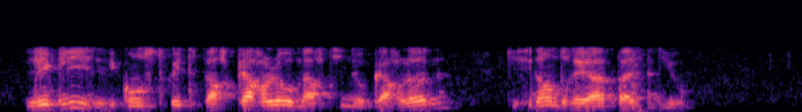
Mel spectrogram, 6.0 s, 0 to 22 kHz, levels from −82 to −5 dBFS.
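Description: Across the whole recording the speech has passed through the iLBC codec, and the damage is plainly audible: a slightly rough, synthetic edge on every syllable. The band runs only from about 300 Hz to 3.7 kHz, which fits a narrowband telephone line, and the texture suggests the 15.2 kbps mode with 20 ms frames. On a spectrogram everything above 3.7 kHz is empty, and the harmonics look slightly smeared and grainy.

At 0.76 to 0.83 s, a 60 ms stretch of lost iLBC frames (consistent with three dropped 20 ms frames) is covered by the decoder repeating the last pitch cycle blended with noise. It sounds like a brief held, faintly buzzy vowel, and the speech returns cleanly straight afterwards. The waveform shows a short run of near-identical periods, and the spectrogram shows flat, frozen harmonics with a little added noise.

At 3.98 s a CD skip produces a very brief mute and a tick, then playback resumes from a different point on the disc. 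The laser has jumped to another turn of the spiral. On the waveform there is a tiny gap with a sharp edge and a discontinuity either side. The spectrogram shows a thin vertical click line where the contours break abruptly.

At 4.74 to 4.87 s a longer 120 ms loss of iLBC frames (about six frames) gives a held, breathier pitch cycle that fades as it runs on. The speech recovers almost at once. The spectrogram shows steady harmonics dimming into noise, and the waveform envelope shows a repeating pattern tapering off.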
